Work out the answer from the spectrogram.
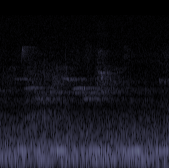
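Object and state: Nothing is struck.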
